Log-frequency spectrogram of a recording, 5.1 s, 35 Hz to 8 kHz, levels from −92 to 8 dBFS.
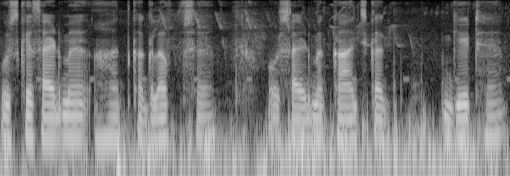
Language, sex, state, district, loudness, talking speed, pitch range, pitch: Hindi, male, Jharkhand, Ranchi, -19 LUFS, 165 wpm, 95-105 Hz, 105 Hz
